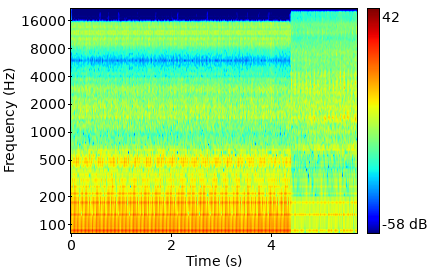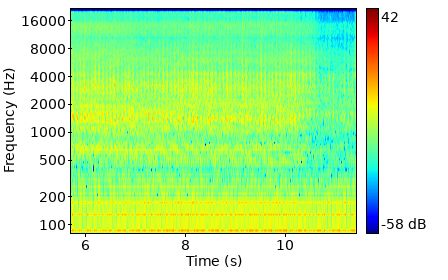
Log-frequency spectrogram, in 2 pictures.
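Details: 2002 Subaru WRX with 2.6L STi hybrid forged engine, cold morning start around high 30s–40s °F: steady idle with deep, even knock about three times a second; owner suspects piston slap; cold idle knock.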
